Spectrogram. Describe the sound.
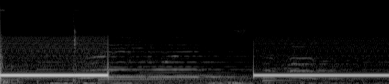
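A phone call rings out as a steady electronic ringback tone that breaks off for a pause and then resumes.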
